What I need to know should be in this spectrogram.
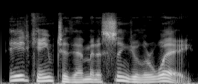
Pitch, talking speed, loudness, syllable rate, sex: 135 Hz, 240 wpm, -14 LUFS, 5.7 syllables/s, male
